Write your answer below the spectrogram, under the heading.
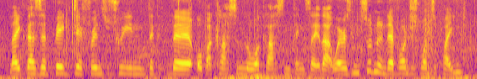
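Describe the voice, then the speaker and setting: Noticeable background noise behind a woman's very fast pace. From Newcastle area, north-east England. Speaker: call centre worker. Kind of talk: casual chat.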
